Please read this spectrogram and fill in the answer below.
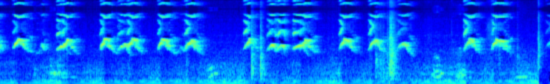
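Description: Pet birds indoors chirping and squawking over and over, short sharp calls about two a second with a few brief pauses.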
